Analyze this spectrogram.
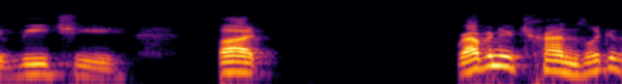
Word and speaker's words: Vici: and in college, and it's actually pronounced wiki in Roman in the Latin language. So, I may accidentally say wiki, and it drives me nuts to say Vici.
